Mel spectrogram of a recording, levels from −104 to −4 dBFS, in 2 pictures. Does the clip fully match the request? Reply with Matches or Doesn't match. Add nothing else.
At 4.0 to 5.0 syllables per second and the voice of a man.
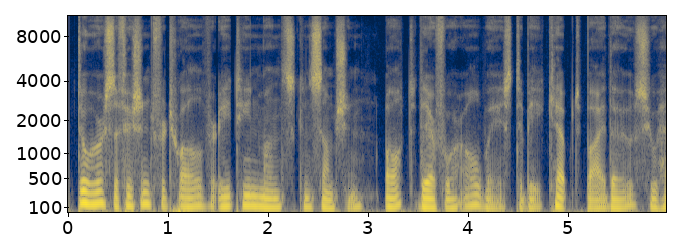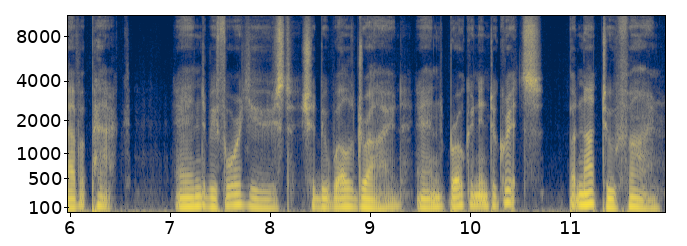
Matches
